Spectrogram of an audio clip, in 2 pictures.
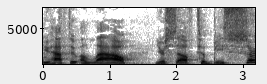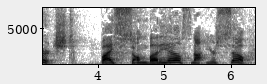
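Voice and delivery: rising, slow pulpit insistence; preaching emphasis. Real, not acted. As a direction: pound the point to the nation. Preaching the vision's points.

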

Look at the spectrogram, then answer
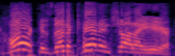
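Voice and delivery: loud, ringing theatrical delivery of the line; rehearsing a stage line. Retold or imitated. Actor rehearsing in the shower, loudly proclaiming. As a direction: belt it like a musketeer captain. Rehearsing while hailing cab.

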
